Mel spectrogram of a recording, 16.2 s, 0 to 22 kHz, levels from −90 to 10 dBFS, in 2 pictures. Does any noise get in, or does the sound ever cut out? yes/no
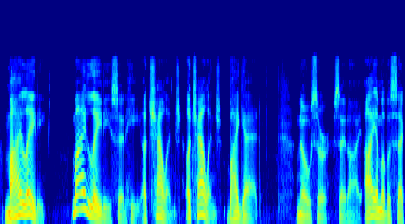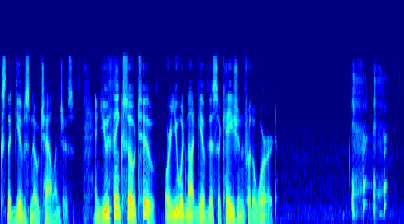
yes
